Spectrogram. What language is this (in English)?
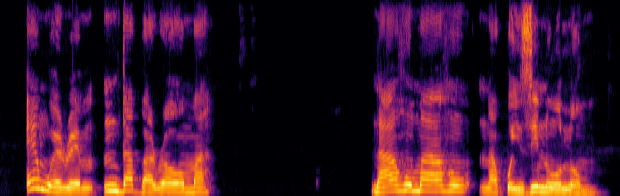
Igbo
